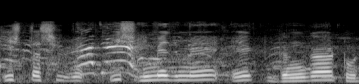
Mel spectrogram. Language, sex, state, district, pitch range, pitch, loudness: Hindi, male, Haryana, Jhajjar, 175-205 Hz, 195 Hz, -14 LUFS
